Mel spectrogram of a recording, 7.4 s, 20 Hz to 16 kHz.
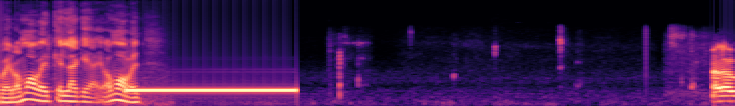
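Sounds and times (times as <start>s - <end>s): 
speech: 0.0s - 1.6s, 7.1s - 7.3s
person answering phone: 1.2s - 3.0s
telephone ringback tone: 1.3s - 3.0s.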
